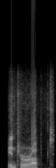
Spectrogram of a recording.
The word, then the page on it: interrupt: American English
